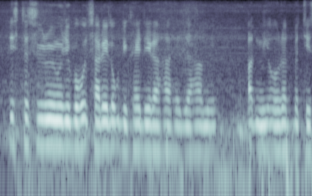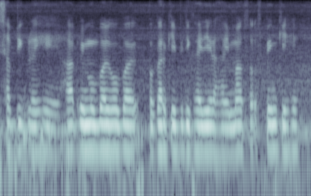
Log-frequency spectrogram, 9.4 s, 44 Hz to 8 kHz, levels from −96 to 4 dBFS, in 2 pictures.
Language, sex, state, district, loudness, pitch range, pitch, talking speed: Hindi, male, Arunachal Pradesh, Lower Dibang Valley, -16 LUFS, 140-150 Hz, 145 Hz, 230 wpm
